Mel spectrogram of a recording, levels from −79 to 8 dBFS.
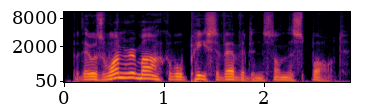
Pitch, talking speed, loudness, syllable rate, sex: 130 Hz, 230 wpm, -18 LUFS, 7.6 syllables/s, male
